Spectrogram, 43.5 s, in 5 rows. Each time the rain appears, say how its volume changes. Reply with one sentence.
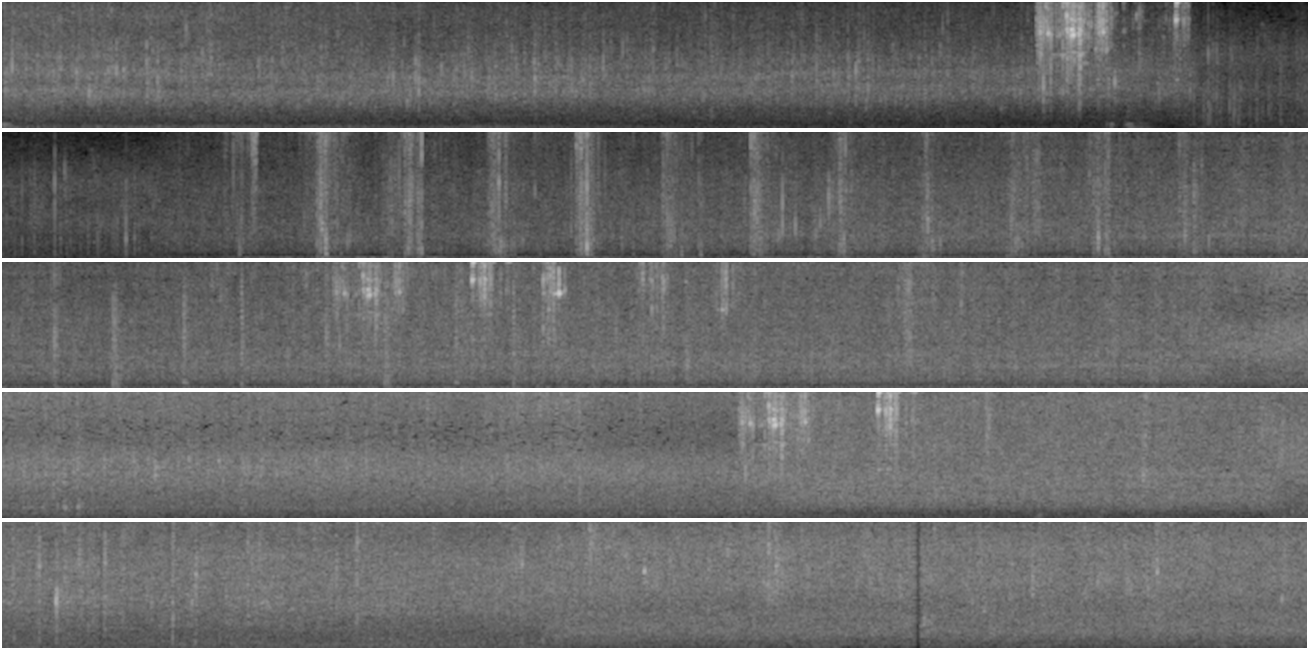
The rain can be heard from 0.0 to 43.4 s, getting louder.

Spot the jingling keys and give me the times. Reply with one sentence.
The jingling keys can be heard from 6.8 to 8.0 s, from 19.6 to 22.3 s and from 31.0 to 32.2 s.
